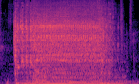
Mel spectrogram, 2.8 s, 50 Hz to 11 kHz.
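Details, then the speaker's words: Auction non-runner Sea-Doo GTX direct-injection jet ski, roughly 950–1000 cc, out of water with hoses unconnected, run only briefly after repair: catches after brief crank, steady even run, no misfire or knocking; starts fine. "you can't leave it on for too long because i'm not done any hoses at the moment and i can't connect it for too long but she seems like she's starting fine"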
